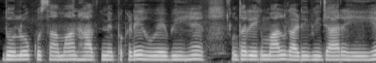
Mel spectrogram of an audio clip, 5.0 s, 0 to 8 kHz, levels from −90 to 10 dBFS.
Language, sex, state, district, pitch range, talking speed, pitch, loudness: Hindi, female, Uttar Pradesh, Lalitpur, 180-190 Hz, 215 wpm, 185 Hz, -13 LUFS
